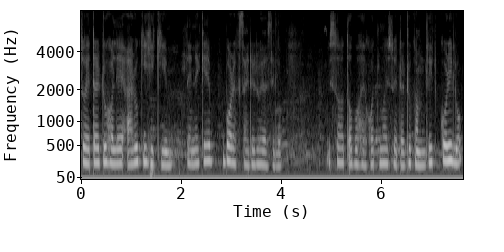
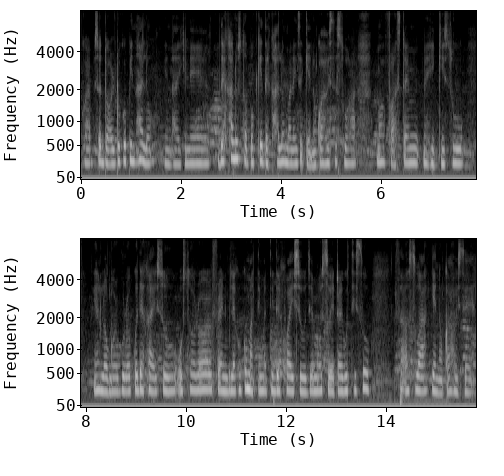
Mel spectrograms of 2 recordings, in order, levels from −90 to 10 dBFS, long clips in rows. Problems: none marked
